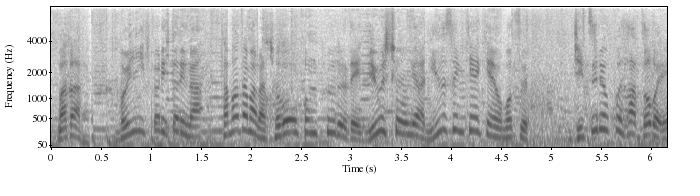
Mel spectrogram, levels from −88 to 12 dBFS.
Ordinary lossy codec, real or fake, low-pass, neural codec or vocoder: none; fake; none; codec, 16 kHz, 2 kbps, X-Codec, HuBERT features, trained on general audio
